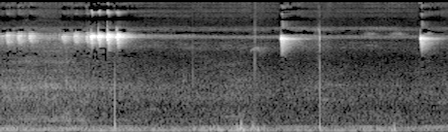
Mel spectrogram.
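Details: Champion Blue-crowned hanging parrot in 'nagih hutang' style: one quick run of thin, very high chirps, followed by two isolated sharp single notes several seconds apart, with a faint low hum.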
